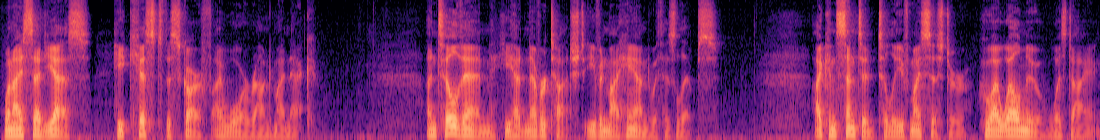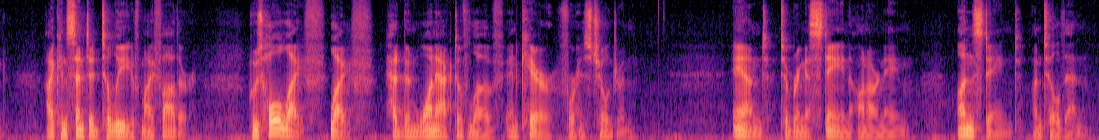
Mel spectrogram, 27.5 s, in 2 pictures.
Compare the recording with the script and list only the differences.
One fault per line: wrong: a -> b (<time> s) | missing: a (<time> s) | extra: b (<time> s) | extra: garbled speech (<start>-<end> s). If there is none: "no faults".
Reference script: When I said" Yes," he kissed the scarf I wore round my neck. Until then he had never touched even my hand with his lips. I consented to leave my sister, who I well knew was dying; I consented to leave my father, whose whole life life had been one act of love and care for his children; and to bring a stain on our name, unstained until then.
no faults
